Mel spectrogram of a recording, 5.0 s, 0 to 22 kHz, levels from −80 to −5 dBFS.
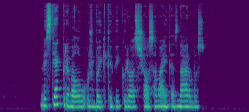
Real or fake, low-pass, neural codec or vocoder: fake; 19.8 kHz; vocoder, 44.1 kHz, 128 mel bands every 256 samples, BigVGAN v2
